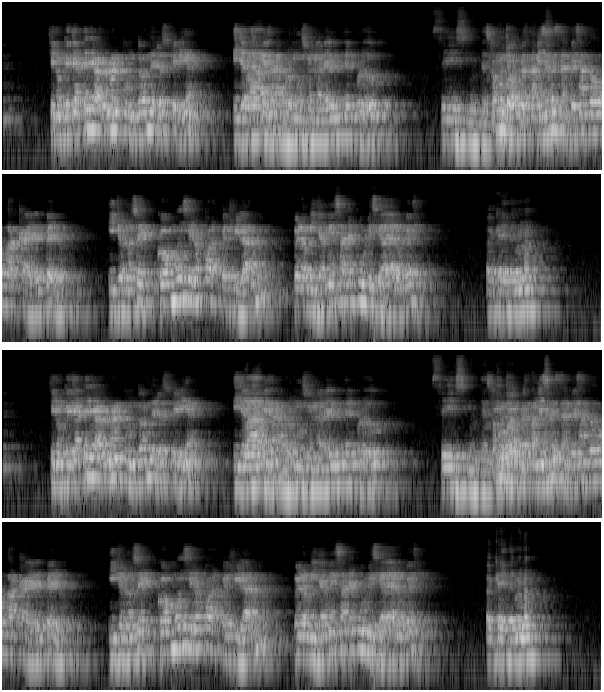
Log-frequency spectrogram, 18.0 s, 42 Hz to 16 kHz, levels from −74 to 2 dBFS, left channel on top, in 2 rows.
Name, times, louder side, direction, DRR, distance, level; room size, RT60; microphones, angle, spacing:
voice 1, 0.7-2.9 3.5-5.6 7.2-9.9 10.6-12.9 13.4-15.3, left 1 dB, 60° left, -6 dB, 0.8 m, -24 dB
voice 2, 3.6-4.3 6.6-8.4 16.3-16.9, right 2 dB, 45° right, 0 dB, 0.5 m, -25 dB
3.0 x 2.2 x 2.9 m, 1.0 s
head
